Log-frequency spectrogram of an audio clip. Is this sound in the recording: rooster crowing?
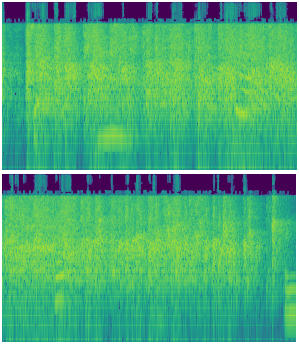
no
